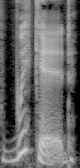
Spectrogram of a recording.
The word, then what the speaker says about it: wicked: So in that case, why do we still pronounce wicked with two syllables?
